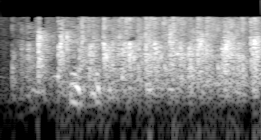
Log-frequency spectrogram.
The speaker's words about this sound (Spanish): Gracias. Ella es, un aplauso.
